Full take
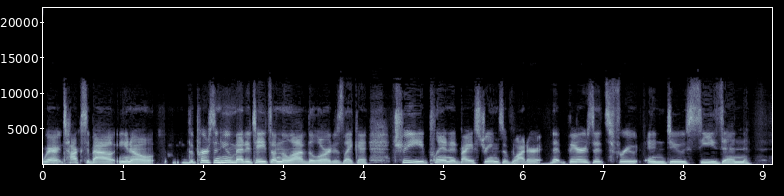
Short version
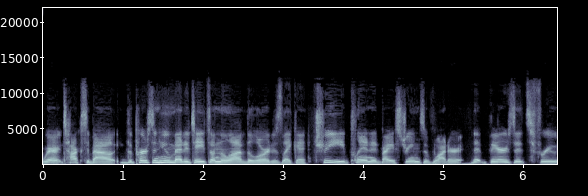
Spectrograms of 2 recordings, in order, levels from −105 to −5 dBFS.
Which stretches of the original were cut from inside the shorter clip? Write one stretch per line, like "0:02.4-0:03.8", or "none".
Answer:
0:00.9-0:01.7
0:04.1-0:04.3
